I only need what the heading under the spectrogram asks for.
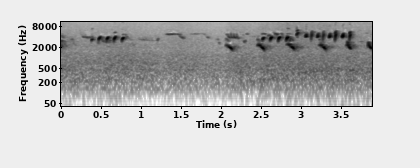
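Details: Goldfinch calls: a run of bright, rapid chirping notes, a brief pause with a thin whistle, then a fuller burst of liquid, tumbling twitters against steady soft background noise.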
